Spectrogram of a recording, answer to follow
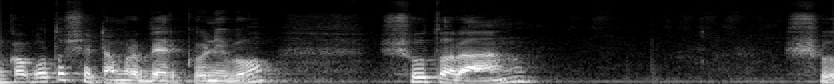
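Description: A man speaking Bengali, one phrase and then a drawn-out syllable, with faint scratching of a pen writing in the pauses. A steady low hum runs underneath.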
